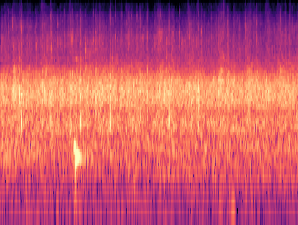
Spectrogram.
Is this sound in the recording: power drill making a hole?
no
